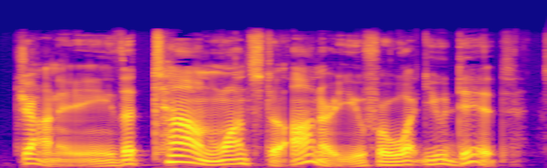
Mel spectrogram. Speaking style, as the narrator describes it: Stillman said soothingly, as if afraid Johnny was becoming angry

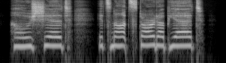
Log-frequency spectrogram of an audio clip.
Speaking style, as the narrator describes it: Tinker cried

